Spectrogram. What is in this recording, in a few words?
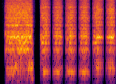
static burst; Static Burst Chopper; Production Element Imaging Element Accent Transition; Blastwave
